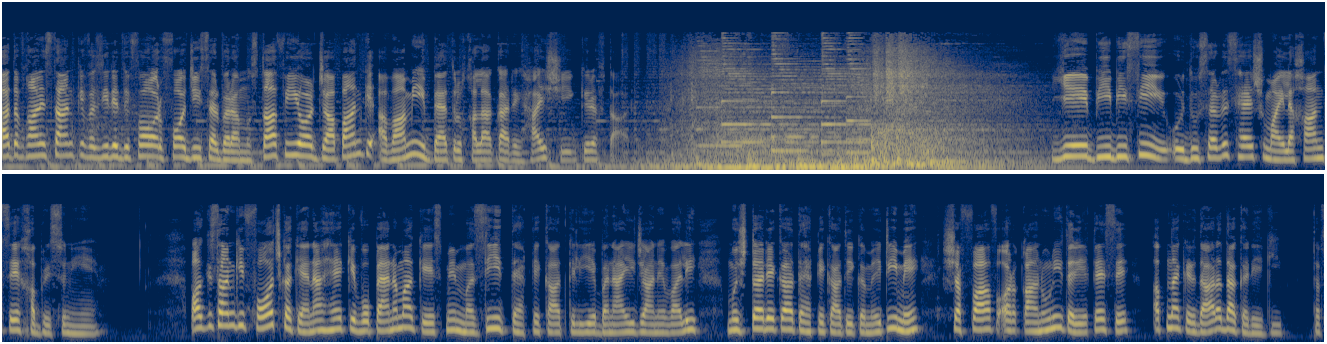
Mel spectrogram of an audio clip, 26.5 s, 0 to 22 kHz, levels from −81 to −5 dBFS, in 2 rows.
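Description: Nothing in this one trips me up, and there's no fault to point to anywhere along the way.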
